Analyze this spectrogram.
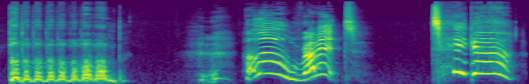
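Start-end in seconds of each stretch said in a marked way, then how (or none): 2.4-3.6 high, loud cheery greeting; Tigger calling out. A narrator's reading. Tigger greeting Pooh and Piglet, loud cheery call. 4.3-5.2 high, loud startled name; surprised cry. A narrator's reading. Rabbit bumping into Tigger, high surprised cry. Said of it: "cried in surprise".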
